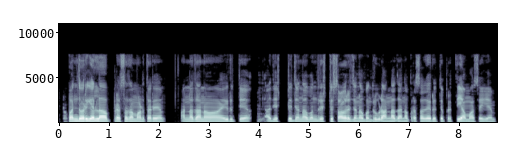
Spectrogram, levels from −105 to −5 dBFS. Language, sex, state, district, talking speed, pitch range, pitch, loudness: Kannada, male, Karnataka, Bellary, 125 wpm, 125-140 Hz, 135 Hz, -19 LUFS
